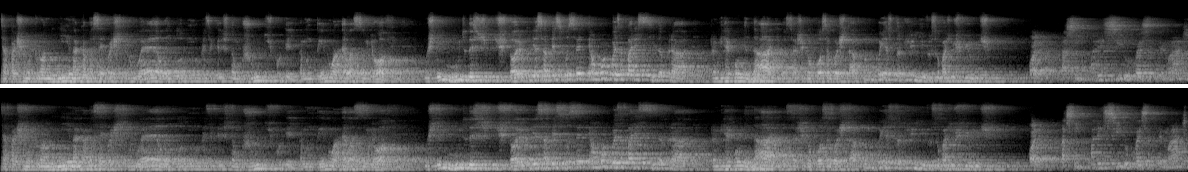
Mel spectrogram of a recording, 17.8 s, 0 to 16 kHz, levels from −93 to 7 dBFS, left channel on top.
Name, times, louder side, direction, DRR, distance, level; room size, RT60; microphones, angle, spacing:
voice 1, 0.0-4.0 4.3-5.8 6.3-10.3 10.7-14.8, left 2 dB, 80° left, -1 dB, 1.4 m, -25 dB
voice 2, 15.4-17.8, equal, 55° right, -3 dB, 2.0 m, -34 dB
20.5 x 8.3 x 2.6 m, 2.5 s
head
